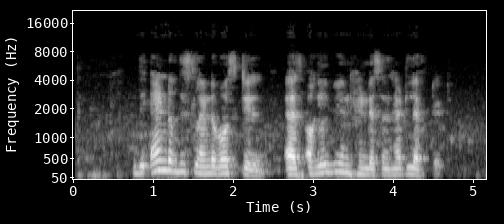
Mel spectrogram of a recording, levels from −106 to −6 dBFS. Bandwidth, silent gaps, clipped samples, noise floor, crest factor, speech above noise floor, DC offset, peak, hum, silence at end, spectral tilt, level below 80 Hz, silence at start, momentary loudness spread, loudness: 7.8 kHz; none; under 0.1%; -51 dBFS; 20 dB; 28 dB; under 0.1%; -4 dBFS; none; 0.6 s; -6.5 dB/octave; -66 dBFS; 0.25 s; 11 LU; -24 LUFS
